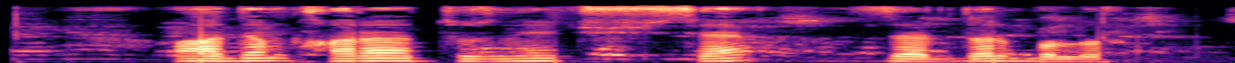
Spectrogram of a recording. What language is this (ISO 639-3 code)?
uig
